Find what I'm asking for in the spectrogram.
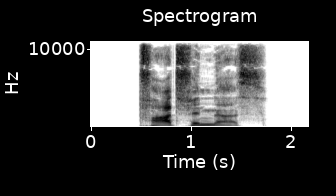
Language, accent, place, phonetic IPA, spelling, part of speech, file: German, Germany, Berlin, [ˈp͡faːtˌfɪndɐs], Pfadfinders, noun, De-Pfadfinders.ogg
- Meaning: genitive singular of Pfadfinder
